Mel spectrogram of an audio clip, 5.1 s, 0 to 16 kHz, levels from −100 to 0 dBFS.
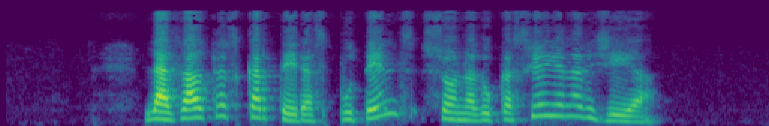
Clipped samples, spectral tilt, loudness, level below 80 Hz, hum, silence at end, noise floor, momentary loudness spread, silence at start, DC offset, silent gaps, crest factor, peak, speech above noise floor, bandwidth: under 0.1%; -5 dB/octave; -25 LUFS; -74 dBFS; none; 0.75 s; -81 dBFS; 13 LU; 0.95 s; under 0.1%; none; 24 dB; -2 dBFS; 57 dB; 11.5 kHz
